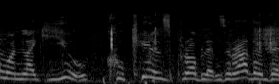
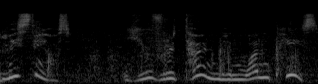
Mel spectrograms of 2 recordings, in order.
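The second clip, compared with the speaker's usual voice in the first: surprised, taken-aback tone. A character greets alexios as he returns, sounding surprised. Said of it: "Why does she sound surprised?".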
